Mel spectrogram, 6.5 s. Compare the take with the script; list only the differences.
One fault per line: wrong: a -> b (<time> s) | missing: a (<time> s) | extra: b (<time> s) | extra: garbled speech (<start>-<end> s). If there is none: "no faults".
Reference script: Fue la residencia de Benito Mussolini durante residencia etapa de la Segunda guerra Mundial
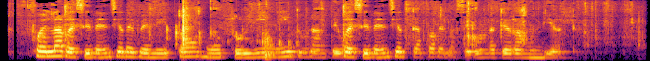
no faults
